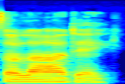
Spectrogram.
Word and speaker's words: OLADE: How do you pronounce OLADE?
